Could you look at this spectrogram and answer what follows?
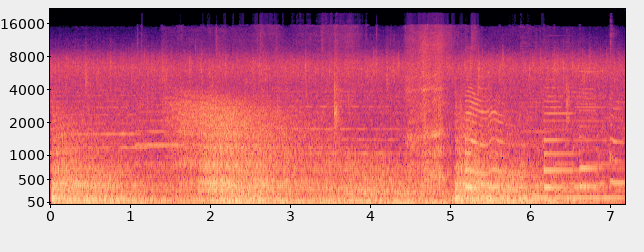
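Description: Steady heavy rain hisses throughout, with a low rumble of thunder swelling midway, and some faint tonal sounds near the end.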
